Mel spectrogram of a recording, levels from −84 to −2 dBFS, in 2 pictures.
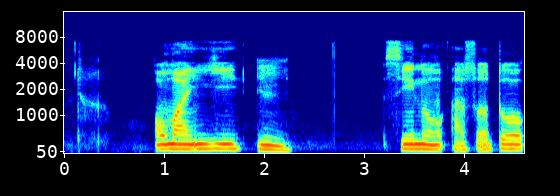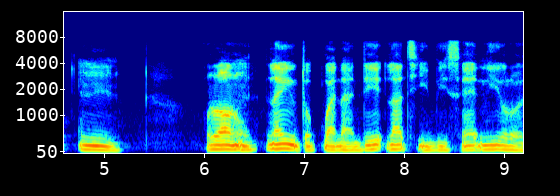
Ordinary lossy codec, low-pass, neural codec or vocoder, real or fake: none; 7.2 kHz; codec, 16 kHz, 2 kbps, FunCodec, trained on LibriTTS, 25 frames a second; fake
